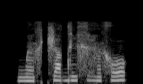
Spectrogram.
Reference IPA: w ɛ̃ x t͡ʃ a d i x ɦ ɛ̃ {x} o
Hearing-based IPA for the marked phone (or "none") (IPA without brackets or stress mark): x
